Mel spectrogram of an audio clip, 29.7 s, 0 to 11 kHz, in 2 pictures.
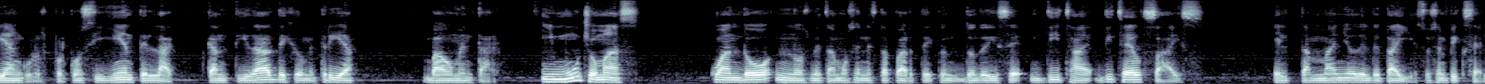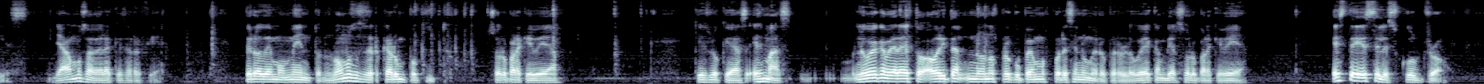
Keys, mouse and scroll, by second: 9.1 click, 17.9 shift+middle click, 18.7 shift+middle click, 19.1 shift+middle click, 19.8 KP_Add, 21.2 shift+middle click, 23.9 click, 24.6 3, 25.4 Return.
